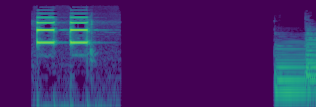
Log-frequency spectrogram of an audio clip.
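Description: Two short electronic beeps in quick succession, a steady high pitch, about a quarter second apart, used as an edited-in sound effect.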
